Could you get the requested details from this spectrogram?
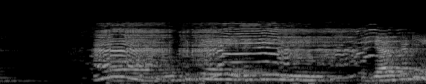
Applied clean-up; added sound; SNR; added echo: none; Squeak; -2 dB; reverberation time 1.0 s.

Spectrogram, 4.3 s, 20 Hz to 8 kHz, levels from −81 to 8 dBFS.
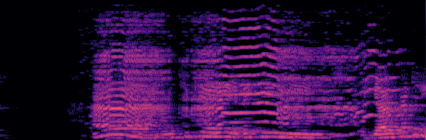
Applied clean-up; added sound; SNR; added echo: classical method WPE with log-MMSE.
